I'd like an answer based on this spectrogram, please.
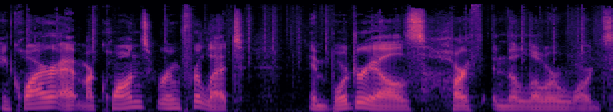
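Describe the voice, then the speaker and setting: A man speaks in a plain, everyday voice, fairly low in pitch, at a moderate pace. The recording is very clean with a silent background and a dry, close sound with no echo. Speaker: game master and narrator. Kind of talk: fantasy narration reading, dramatic storytelling of scripted lore. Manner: casual and friendly in the intro.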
